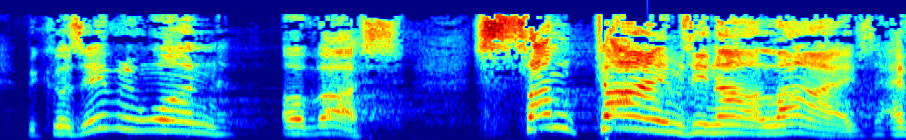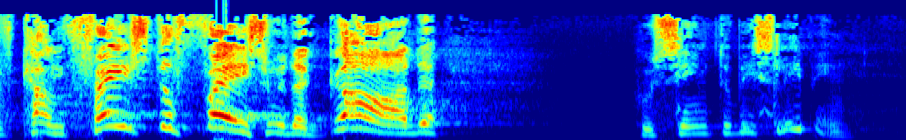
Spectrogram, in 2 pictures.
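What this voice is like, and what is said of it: Strong accent, hard to understand. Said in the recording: “my accent is hard to understand”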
